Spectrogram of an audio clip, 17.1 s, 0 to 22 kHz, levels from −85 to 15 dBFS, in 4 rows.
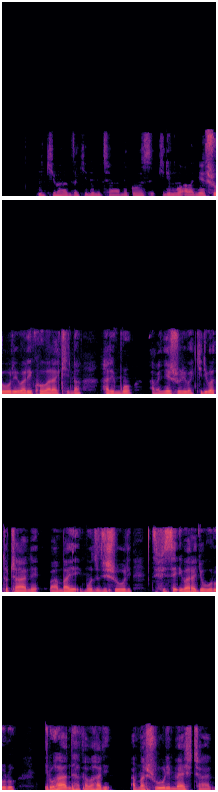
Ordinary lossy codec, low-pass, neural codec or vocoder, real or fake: AAC, 32 kbps; 7.2 kHz; none; real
